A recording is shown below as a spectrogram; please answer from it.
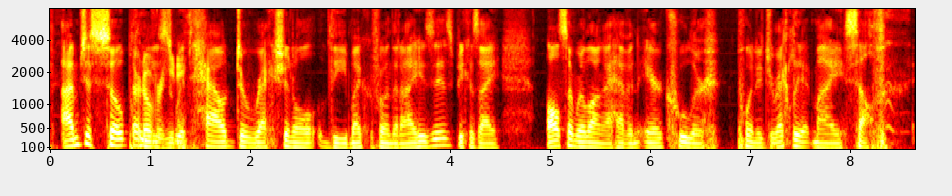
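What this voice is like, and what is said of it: Smooth radio-announcer voice. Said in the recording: “You have a very good radio voice,”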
